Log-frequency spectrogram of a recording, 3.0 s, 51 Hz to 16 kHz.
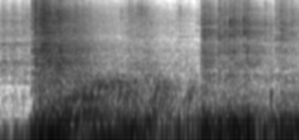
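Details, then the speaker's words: Abandoned Toyota Land Cruiser 100 series 4.7-litre petrol V8 after revival, reversing under load: rough, uneven running with stumbling low thumps; heavy misfire. "I mean it definitely sounds like it's me misfiring doesn't it in a rather big way"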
